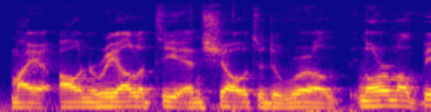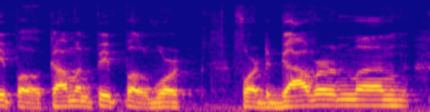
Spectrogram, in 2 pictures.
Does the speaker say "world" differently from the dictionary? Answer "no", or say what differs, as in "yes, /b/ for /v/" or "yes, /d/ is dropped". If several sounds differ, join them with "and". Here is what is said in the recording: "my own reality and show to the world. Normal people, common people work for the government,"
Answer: no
